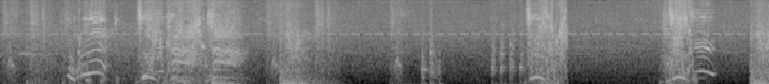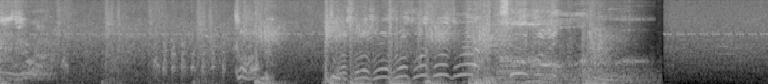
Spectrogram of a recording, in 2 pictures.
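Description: Swords clash and slash with sharp metallic strikes.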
